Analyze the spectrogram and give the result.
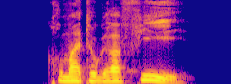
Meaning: chromatography
- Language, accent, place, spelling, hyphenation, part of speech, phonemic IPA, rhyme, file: German, Germany, Berlin, Chromatographie, Chro‧ma‧to‧gra‧phie, noun, /kʁomatoɡʁaˈfiː/, -iː, De-Chromatographie.ogg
